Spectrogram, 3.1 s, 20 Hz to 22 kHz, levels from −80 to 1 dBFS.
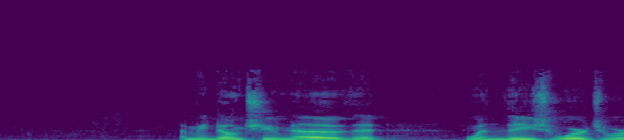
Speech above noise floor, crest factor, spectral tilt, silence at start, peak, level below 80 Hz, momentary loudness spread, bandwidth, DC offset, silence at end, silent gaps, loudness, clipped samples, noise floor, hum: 38 dB; 16 dB; -7 dB/octave; 0.9 s; -10 dBFS; -60 dBFS; 12 LU; 11 kHz; under 0.1%; 0 s; none; -26 LUFS; under 0.1%; -63 dBFS; none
